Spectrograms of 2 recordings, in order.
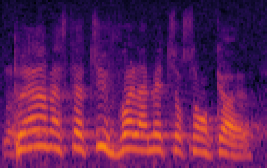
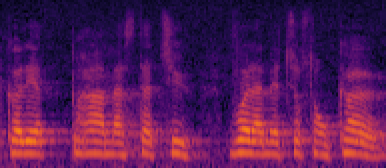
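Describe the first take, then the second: First: "statue" lifted much higher; urgent retelling of the command; insistent repeat. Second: Slow, measured words; "prends ma statue" said slowly and deliberately; saint's gentle order, slowed down; slow calm command. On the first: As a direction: press the order, rising high on "statue". Repeating the saint's order insistently. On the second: Grandmother Saint Anne speaks to her. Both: Retold or imitated.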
